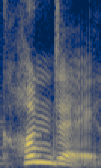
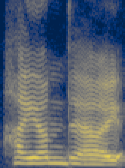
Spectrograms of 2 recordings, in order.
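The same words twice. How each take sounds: First: Hyundai is said in its intended, official pronunciation. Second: Hyundai is said in a casual, everyday pronunciation. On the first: The speaker calls it right. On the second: The speaker calls it wrong.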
